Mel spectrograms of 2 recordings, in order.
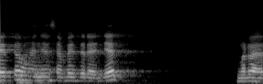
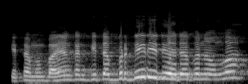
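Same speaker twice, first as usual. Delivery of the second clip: fervent preaching; 7 semitones higher, 13 dB louder than usual. Real, not acted. Preacher urging the congregation.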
